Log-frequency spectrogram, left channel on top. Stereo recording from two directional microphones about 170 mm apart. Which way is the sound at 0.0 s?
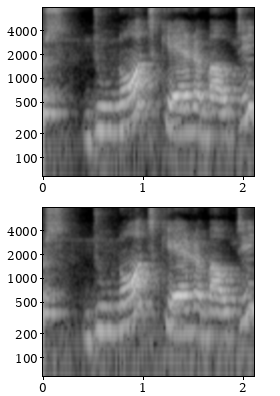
20° left (ahead or behind).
